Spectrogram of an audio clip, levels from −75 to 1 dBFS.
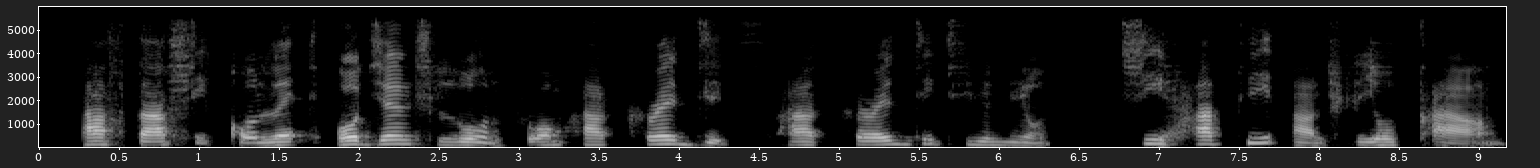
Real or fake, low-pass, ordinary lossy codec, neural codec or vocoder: fake; 5.4 kHz; none; codec, 44.1 kHz, 1.7 kbps, Pupu-Codec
